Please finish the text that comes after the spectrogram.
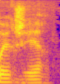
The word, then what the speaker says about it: ARGR: Alors, donc Argre, ça existe depuis, je prononce bien Argre ou RGR? Bah, c'est un peu comme on veut, mais après nous, notre signification c'est plutôt Argre, ça nous parle plus.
